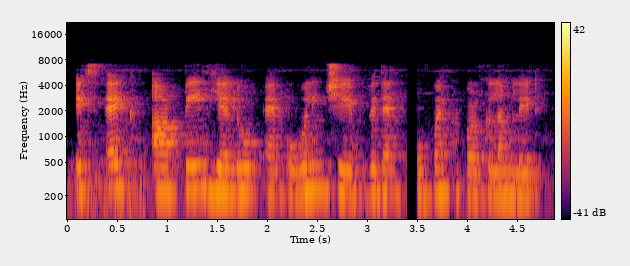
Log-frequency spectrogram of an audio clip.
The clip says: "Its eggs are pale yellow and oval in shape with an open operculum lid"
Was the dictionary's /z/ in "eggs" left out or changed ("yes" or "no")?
yes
